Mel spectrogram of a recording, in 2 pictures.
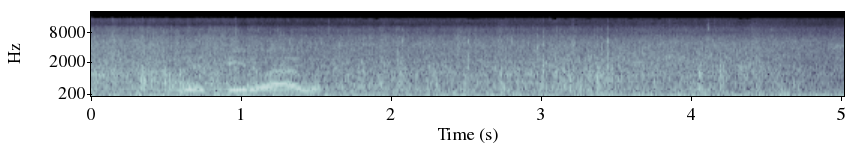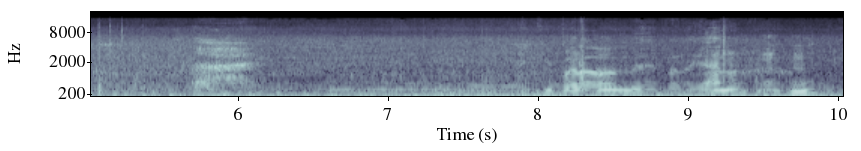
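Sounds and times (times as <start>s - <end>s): wind buffeting microphone: 0.0s - 6.7s
low engine rumble: 0.0s - 10.0s.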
